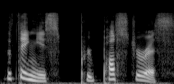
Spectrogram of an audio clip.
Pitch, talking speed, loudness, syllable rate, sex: 205 Hz, 135 wpm, -20 LUFS, 4.9 syllables/s, female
